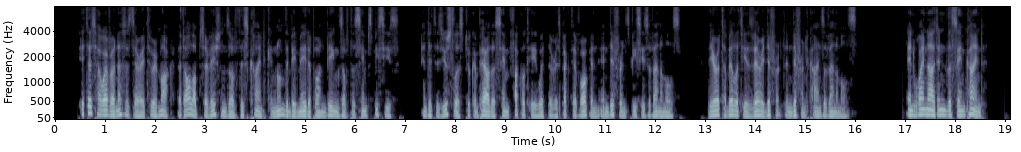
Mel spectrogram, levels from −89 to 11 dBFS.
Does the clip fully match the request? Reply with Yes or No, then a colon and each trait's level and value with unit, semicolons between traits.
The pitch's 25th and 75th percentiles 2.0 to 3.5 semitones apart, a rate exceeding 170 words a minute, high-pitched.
No: average, 2.8 semitones; average, 190 wpm; low, 110 Hz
